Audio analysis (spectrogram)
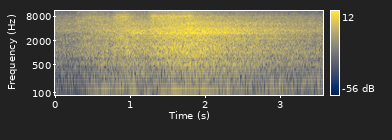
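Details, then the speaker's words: Jeep CJ 258 six-cylinder with Weber carburetor and revised vacuum lines, fully warmed up after a drive: revs swell and settle back smoothly with no popping or stumbling; slight popping when cold was far less than usual. "did did do a little topping here and there when it was cold the engine was cold but nothing like it normally does so I think that actually helped out a lot"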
